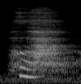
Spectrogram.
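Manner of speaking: a long dreamy sigh as she thinks of him; wistful sigh. Acted. Fiancée dreaming of her lost fiancé, lovesick sigh.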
